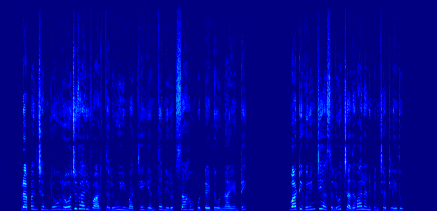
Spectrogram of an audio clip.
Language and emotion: Telugu, sad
